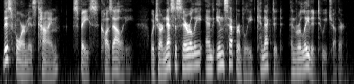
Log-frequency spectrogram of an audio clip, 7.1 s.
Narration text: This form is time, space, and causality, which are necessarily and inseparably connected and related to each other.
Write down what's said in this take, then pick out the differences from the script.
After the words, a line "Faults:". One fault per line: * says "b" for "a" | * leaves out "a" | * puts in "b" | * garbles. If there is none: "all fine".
This form is time, space, causality, which are necessarily and inseparably connected and related to each other.
Faults:
* leaves out "and"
